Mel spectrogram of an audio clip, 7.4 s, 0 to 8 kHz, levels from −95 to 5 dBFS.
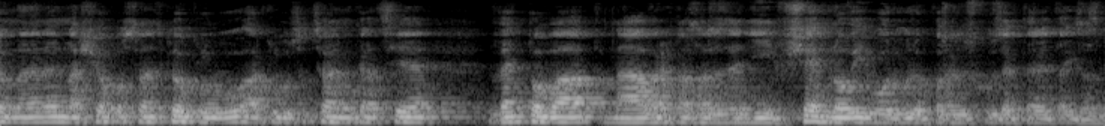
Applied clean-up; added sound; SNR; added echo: none; none; none; reverberation time 0.6 s.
